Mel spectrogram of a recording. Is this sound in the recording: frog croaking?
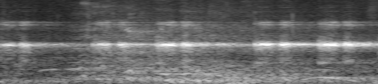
yes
